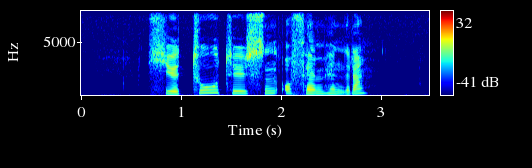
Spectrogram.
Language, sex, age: Norwegian, female, 47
